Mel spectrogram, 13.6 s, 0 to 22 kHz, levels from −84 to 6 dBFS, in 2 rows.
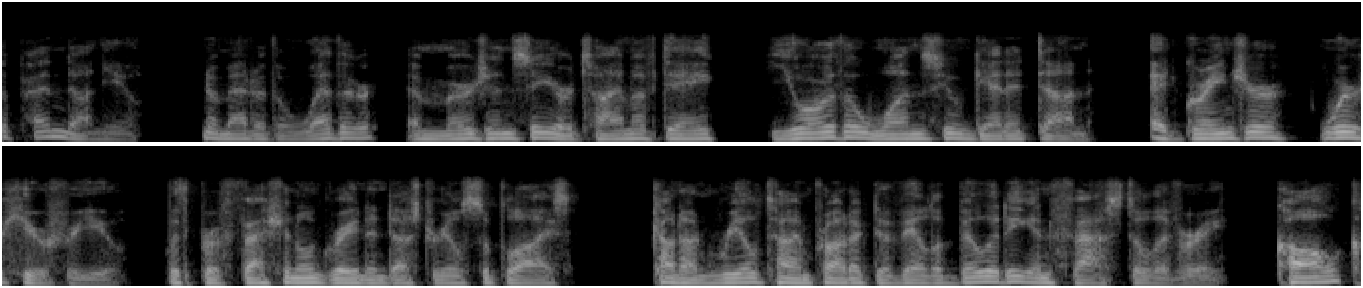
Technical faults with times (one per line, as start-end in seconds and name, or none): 0.13-3.41 automatic gain rising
